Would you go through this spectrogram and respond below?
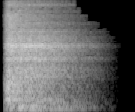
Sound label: div mount attack contact middle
